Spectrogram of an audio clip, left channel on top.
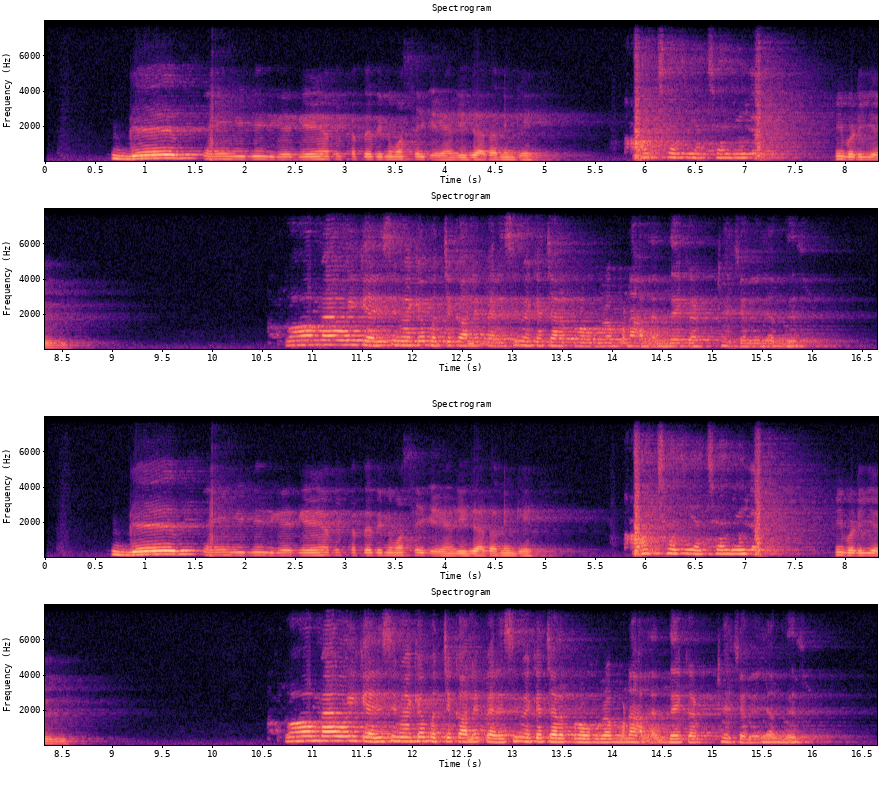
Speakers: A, in the centre; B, on the right.
A: ਗਏ ਵੀ, ਨਹੀਂ ਵੀ ਜੀ ਗਏ ਆਂ ਤੇ ਇੱਕ-ਅੱਧੇ ਦਿਨ ਵਾਸਤੇ ਈ ਗਏ ਆਂ ਜੀ, ਜ਼ਿਆਦਾ ਨੀ ਗਏ। <inaudible>
B: ਅੱਛਾ ਜੀ, ਅੱਛਾ ਜੀ।
A: ਵਧੀਆ ਜੀ। <inaudible>
B: ਹਾਂ, ਮੈਂ ਉਹੀ ਕਹਿ ਰਹੀ ਸੀ, ਮੈਂ ਕਿਹਾ ਬੱਚੇ ਕਾਹਲੇ ਪੈ ਰਹੇ ਸੀ, ਮੈਂ ਕਿਹਾ ਚੱਲ ਪ੍ਰੋਗਰਾਮ ਬਣਾ ਲੈਂਦੇ ਕ ਕੱਠੇ ਚਲੇ ਜਾਂਦੇ।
